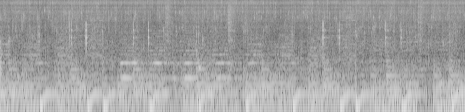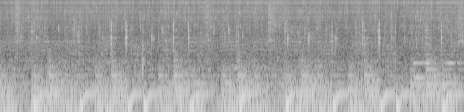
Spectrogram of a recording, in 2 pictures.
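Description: Breaded beaver steak deep-frying in hot oil in a pan: a steady sizzle with frequent small pops and crackles.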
